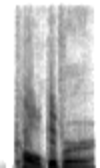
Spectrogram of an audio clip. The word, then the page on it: cultivar: American English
